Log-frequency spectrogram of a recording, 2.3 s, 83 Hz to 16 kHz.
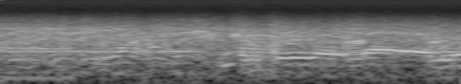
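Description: CB radio receiving a distant skip station on channel 28: garbled, hard-to-make-out voices buried in steady band static. A steady whistle from an interfering carrier sounds over them for about the first second.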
